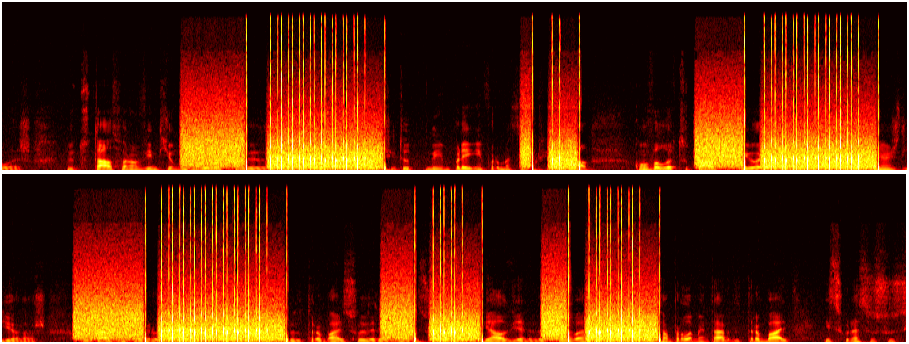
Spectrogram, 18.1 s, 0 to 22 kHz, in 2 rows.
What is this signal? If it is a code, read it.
Pulse dialling, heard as a rotary dial, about 9 pulses a second, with speech in Portuguese. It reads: 9 1 9 0 3 5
